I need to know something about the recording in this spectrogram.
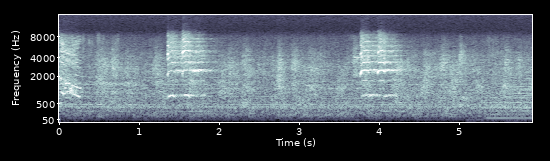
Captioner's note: blows Whistle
